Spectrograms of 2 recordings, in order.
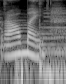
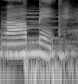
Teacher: Perubahan ini terjadi pada bunyi vokal rangkap I ke vokal tunggal E. Penulisannya pun disesuaikan menjadi rame dan pete. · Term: Monoftongisasi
